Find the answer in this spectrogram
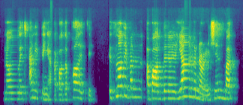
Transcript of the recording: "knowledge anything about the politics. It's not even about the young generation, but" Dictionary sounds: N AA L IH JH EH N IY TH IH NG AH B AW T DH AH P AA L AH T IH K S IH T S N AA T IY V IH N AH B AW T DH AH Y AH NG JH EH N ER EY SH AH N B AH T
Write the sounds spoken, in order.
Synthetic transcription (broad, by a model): N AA L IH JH EH N IY TH IH NG AH B AW T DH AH P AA L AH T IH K IH T S N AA T IY V IH N AH B AW T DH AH Y AH NG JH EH N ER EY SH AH N B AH T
